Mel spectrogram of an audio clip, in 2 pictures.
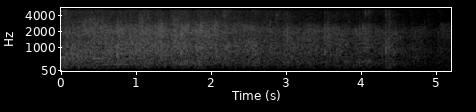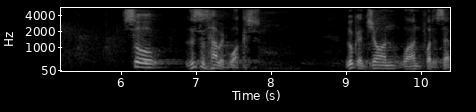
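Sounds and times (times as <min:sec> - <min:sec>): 
church congregation clapping hands: 0:00.0 - 0:06.2
speech: 0:06.1 - 0:08.0, 0:09.0 - 0:10.3.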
